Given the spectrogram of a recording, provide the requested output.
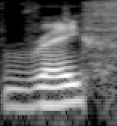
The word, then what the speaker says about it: Ralph: Actually, it's pronounced Rafe.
